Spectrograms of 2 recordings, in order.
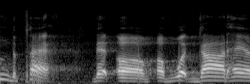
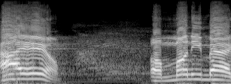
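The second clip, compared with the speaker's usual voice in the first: very loud, forceful, emphatic delivery; 4 semitones higher, 13 dB louder than usual. Speaker leads the audience in an affirmation, saying it like they mean it. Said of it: "say it like you mean it".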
